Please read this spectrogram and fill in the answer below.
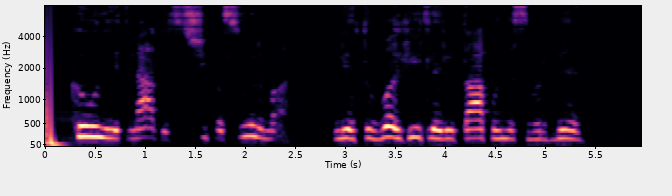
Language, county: Lithuanian, Kaunas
